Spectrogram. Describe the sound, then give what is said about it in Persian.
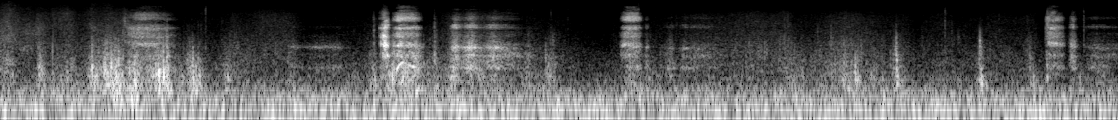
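A woman takes deep breaths: a few faint, gasping inhales and breathy exhales at uneven intervals over a soft hiss, with no talk. “بانوی من یه نفس عمیق بکشید.”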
